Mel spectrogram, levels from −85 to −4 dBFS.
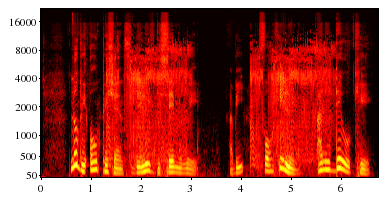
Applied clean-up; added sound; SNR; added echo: none; Fart; 10 dB; none.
